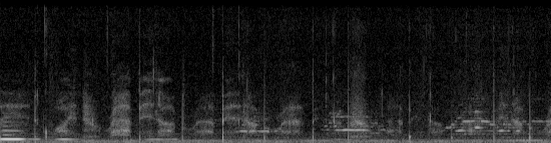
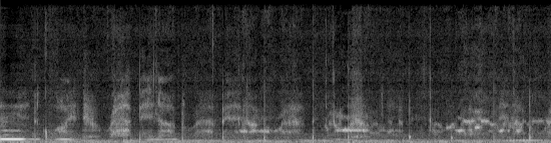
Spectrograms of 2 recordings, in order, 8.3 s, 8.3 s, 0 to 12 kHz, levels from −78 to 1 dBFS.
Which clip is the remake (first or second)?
second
